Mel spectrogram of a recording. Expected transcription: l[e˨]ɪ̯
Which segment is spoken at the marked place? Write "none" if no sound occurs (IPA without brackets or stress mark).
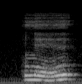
e˨˩˦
